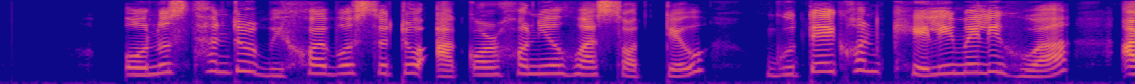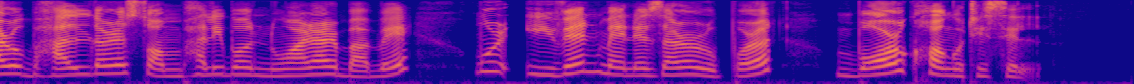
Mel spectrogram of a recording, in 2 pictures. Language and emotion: Assamese, angry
